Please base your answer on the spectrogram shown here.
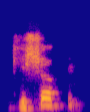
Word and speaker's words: quixotic: word of the night, Quixotic. And this is an image related to that Quixotic task. So sorry to barge in. The correct pronunciation is quixotic.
